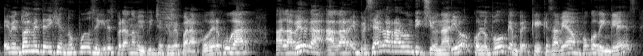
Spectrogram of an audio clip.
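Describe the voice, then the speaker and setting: Podcast co-host: Mexican man, a touch high-voiced, crude banter, echoey room. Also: expressive, a bit bright. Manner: profane, joking, quick to laugh.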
